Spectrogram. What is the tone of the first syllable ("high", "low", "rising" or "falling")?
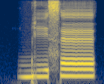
low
